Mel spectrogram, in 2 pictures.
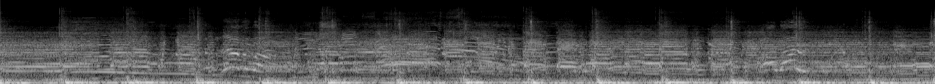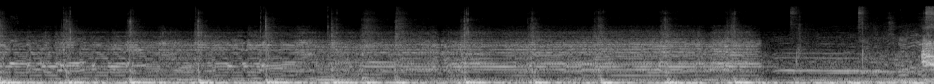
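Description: A live rock band with electric guitars, bass and drums playing loud through a stage PA over a steady drumbeat, with heavy bass. It is heard from within the audience.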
